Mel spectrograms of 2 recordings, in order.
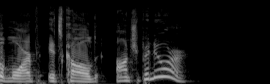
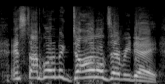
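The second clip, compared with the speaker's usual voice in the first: usual speaking voice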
